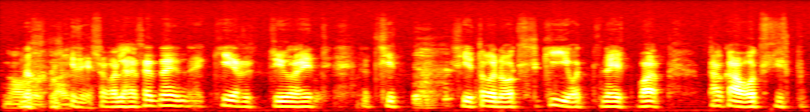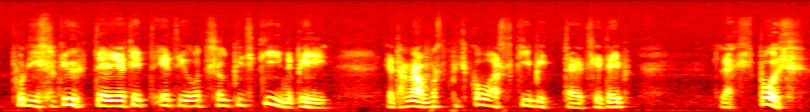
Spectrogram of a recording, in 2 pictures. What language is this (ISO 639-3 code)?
fin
